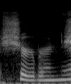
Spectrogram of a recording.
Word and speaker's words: Sherburn: And I think I'm saying that town right. – Can you spell it? – S-H-E-R-B-U-R-N. – Yeah, Sherbourne. Yeah.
